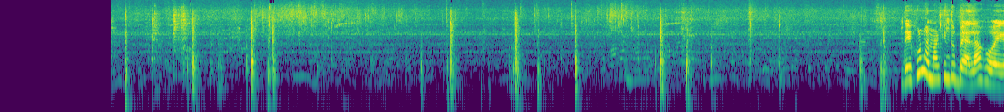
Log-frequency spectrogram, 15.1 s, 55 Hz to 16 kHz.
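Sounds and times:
wooden rolling pin knocks: 0:02.8 - 0:03.1, 0:03.7 - 0:04.2, 0:06.3 - 0:07.0, 0:07.6 - 0:08.8, 0:09.8 - 0:10.8, 0:12.9 - 0:13.6
rolling pin rubbing on dough: 0:09.7 - 0:11.8.

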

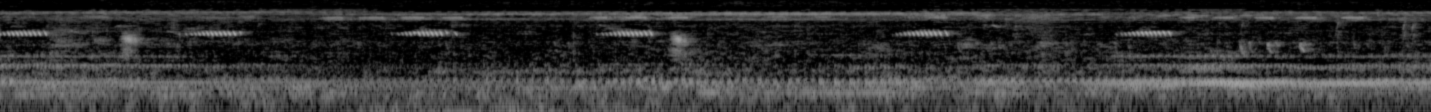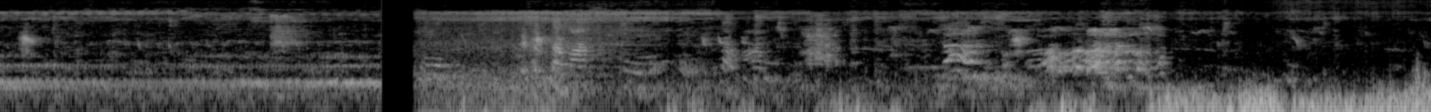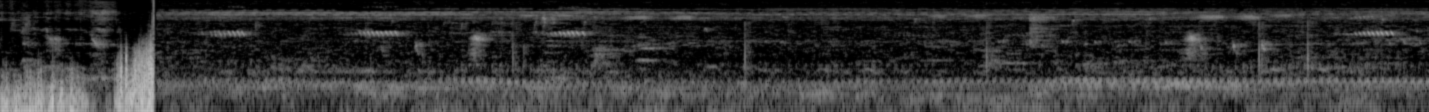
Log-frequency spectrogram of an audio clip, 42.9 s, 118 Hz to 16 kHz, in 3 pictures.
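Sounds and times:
rapid high chirp: 0:00.0 - 0:04.8, 0:08.8 - 0:13.7
faint low hum: 0:00.0 - 0:42.9
kite hummer buzzing drone: 0:00.0 - 0:42.9.

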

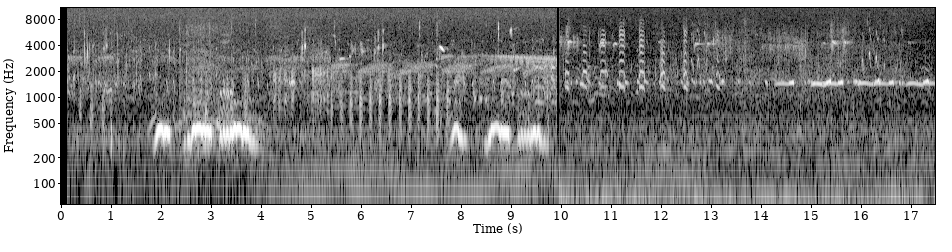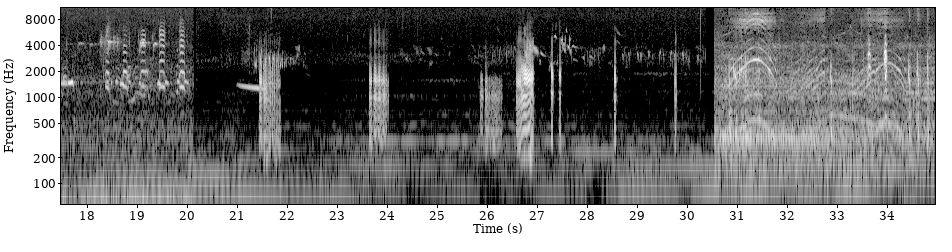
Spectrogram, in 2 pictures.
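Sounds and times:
high piping bird calls: 0:00.2 - 0:20.2, 0:21.0 - 0:22.5, 0:23.6 - 0:34.9
faint ticking bird calls: 0:00.2 - 0:20.4
bird whistle: 0:14.3 - 0:20.1.

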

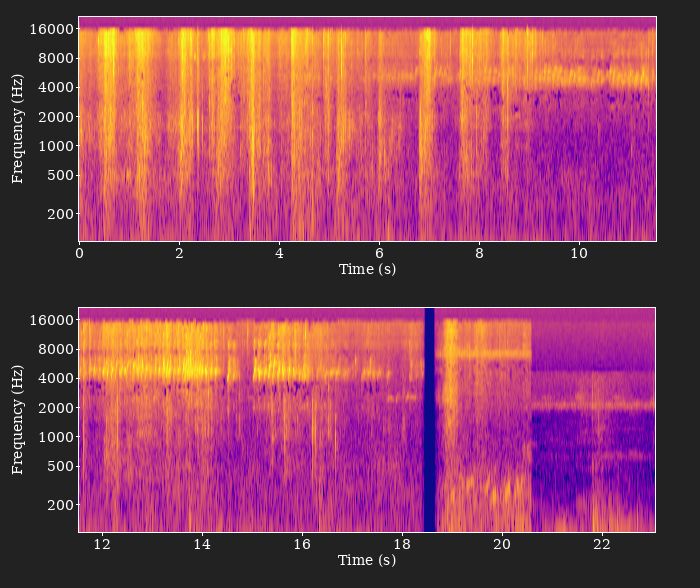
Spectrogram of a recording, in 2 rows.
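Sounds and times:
soft steps on leaf litter: 0:00.0 - 0:09.2
high-pitched chorus of birds or insects: 0:05.2 - 0:17.6.

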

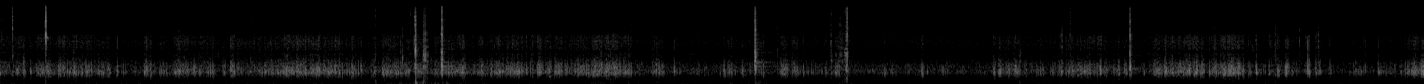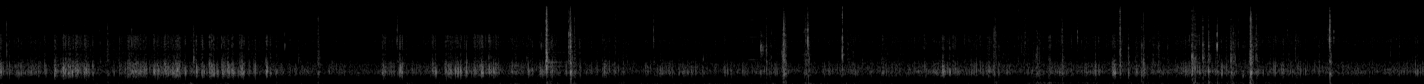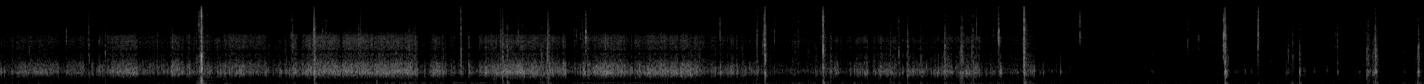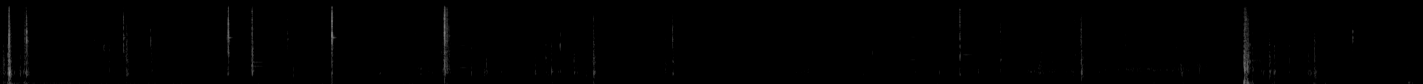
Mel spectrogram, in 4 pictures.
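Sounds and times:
radio static: 0:00.0 - 0:39.2
plastic clicks of radio controls: 0:00.0 - 0:49.7, 0:50.4 - 0:56.9.

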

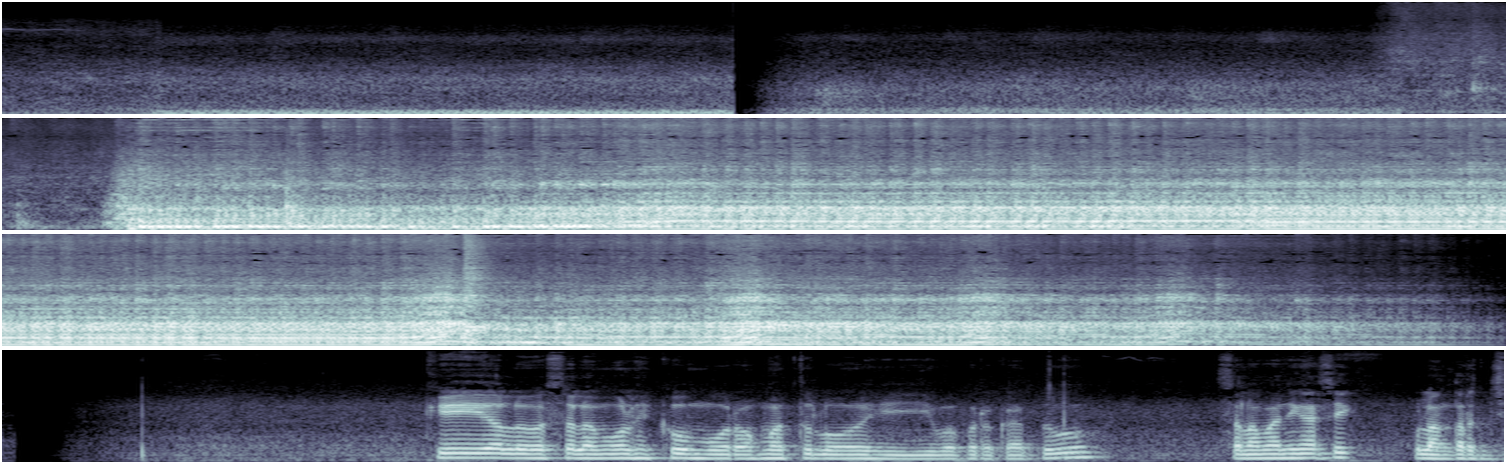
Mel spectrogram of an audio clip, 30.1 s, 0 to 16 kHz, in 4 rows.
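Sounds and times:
outboard motor running: 0:08.0 - 0:22.6.

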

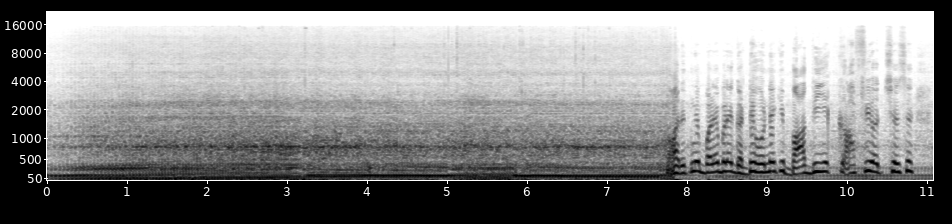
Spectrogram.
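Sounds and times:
motorcycle engine at low revs: 0:00.0 - 0:11.0.

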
